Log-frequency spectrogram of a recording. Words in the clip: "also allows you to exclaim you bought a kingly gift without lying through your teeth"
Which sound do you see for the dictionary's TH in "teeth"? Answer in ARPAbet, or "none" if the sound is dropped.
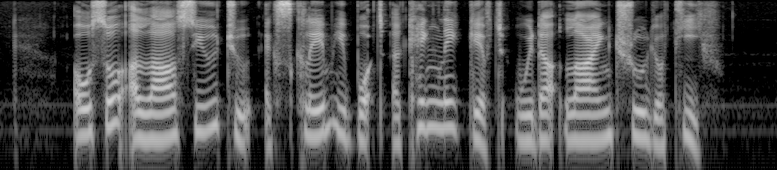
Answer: F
